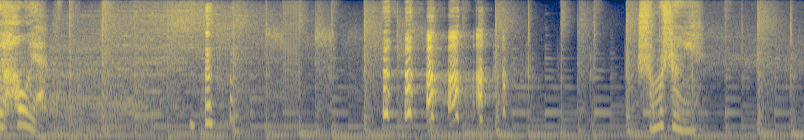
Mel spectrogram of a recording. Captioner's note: giggles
